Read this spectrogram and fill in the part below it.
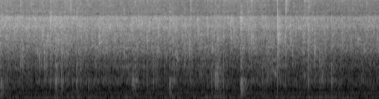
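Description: Green chillies frying in a pan for capsicum chitranna, a continuous close hiss of hot oil with light crackles and occasional stirring ticks, no talking.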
